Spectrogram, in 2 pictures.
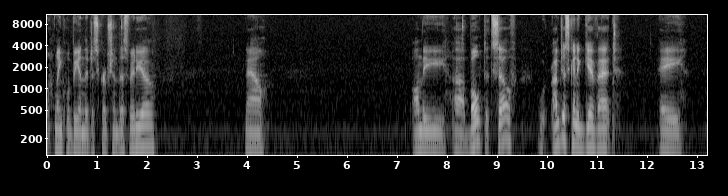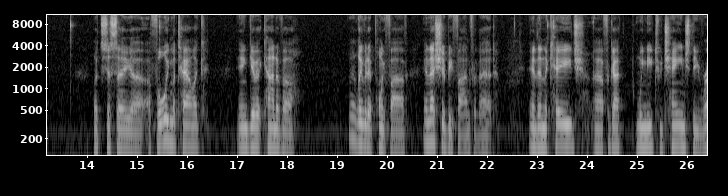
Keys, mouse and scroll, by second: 1.6 click, 8.2 click, 9.1-9.9 scroll down 4, 9.9-11.2 scroll down 2, 13.7 click, 16.1-16.7 scroll down 3, 20.6-21.5 scroll up 5, 21.5-23.2 scroll up 7, 23.2 click, 23.9-25.3 scroll down 12.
